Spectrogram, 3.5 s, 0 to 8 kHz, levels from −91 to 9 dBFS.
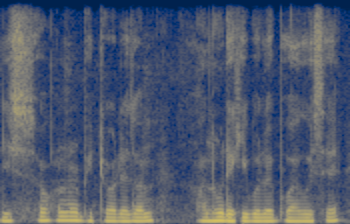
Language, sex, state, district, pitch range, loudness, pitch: Assamese, male, Assam, Sonitpur, 125-135 Hz, -15 LUFS, 130 Hz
